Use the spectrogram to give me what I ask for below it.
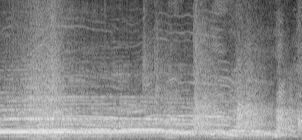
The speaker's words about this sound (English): Make some more noise for her. I need to hear some noise, y'all. Make some noise for her one time, everybody.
